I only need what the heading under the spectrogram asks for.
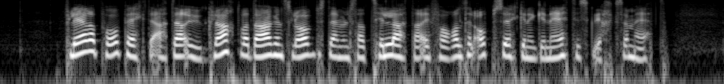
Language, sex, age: Norwegian, female, 24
